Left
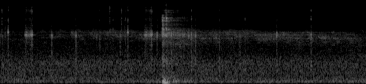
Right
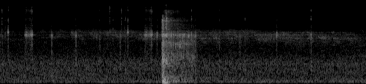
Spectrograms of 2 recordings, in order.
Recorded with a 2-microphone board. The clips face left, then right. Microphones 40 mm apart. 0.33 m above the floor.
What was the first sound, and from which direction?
A gunshot, 55° right (ahead or behind).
